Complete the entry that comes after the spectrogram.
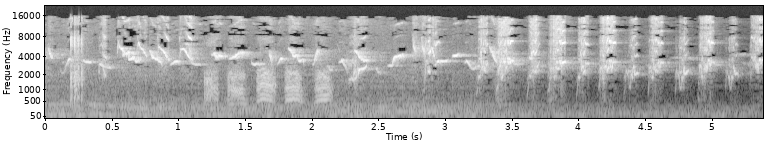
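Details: Javan myna song used as a lure to prompt caged mynas that have stopped singing, are stressed, moulting or mute: a fast mix of harsh buzzy bursts, whistled rising and falling notes and chattering clicks, high-pitched and irregular.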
